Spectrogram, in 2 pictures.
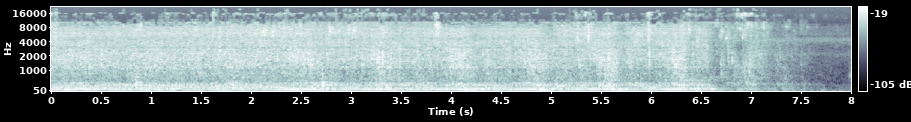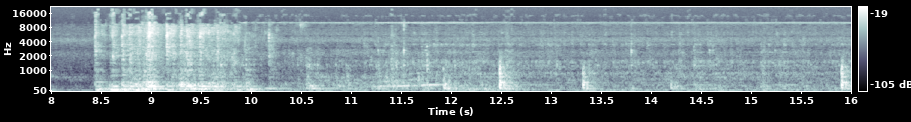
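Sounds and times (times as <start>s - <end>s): washing machine motor whine: 0.0s - 7.6s, 8.4s - 16.0s
water sloshing in drum: 0.0s - 7.7s.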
